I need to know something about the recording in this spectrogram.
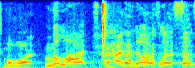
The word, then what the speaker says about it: Mellott: Mellott.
